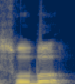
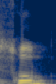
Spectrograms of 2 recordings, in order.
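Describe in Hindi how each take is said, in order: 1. आखिरी b गूंजते झटके के साथ छोड़ा जाता है। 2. आखिरी b बिना झटके के रोका जाता है। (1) "कलकला करना होगा तो हम पढ़ेंगे" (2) "बगैर कलकले के पढ़े तो हम पढ़ेंगे"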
